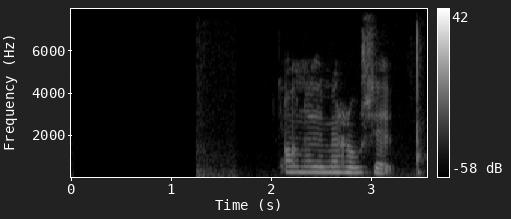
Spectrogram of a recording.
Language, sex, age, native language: Icelandic, female, 10, Icelandic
